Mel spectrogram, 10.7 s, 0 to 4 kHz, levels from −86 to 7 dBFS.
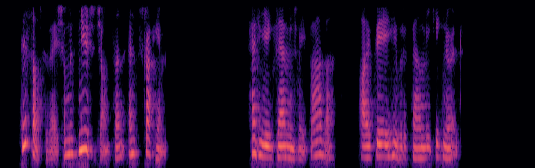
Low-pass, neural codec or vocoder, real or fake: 3.6 kHz; vocoder, 22.05 kHz, 80 mel bands, WaveNeXt; fake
